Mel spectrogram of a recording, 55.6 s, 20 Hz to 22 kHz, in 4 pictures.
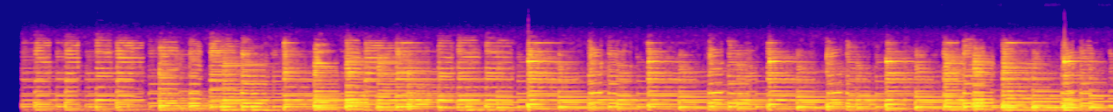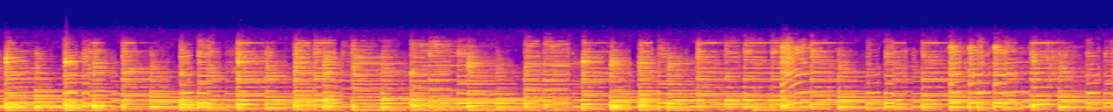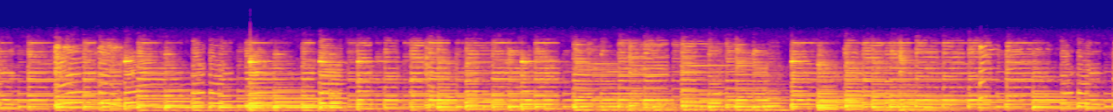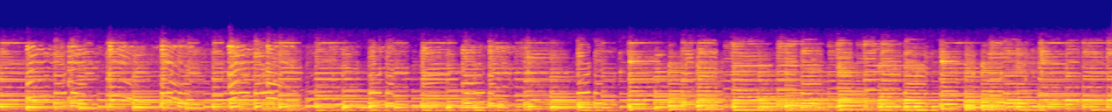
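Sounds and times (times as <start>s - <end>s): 
bottleneck slide guitar blues: 0.3s - 55.6s.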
